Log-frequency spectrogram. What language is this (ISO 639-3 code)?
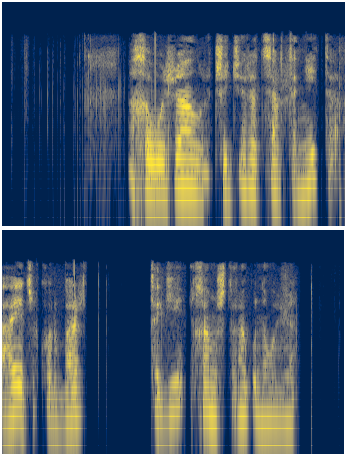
abk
